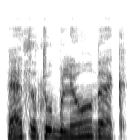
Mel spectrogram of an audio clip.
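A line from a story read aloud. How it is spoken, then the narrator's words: Hissing, nasal voice. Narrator (Russian): прошипел сломанный нос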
